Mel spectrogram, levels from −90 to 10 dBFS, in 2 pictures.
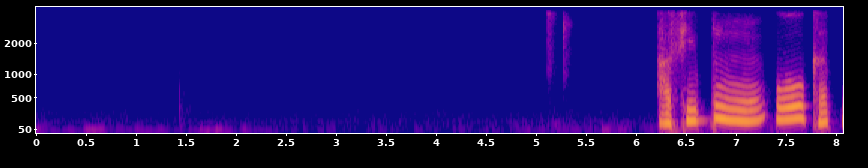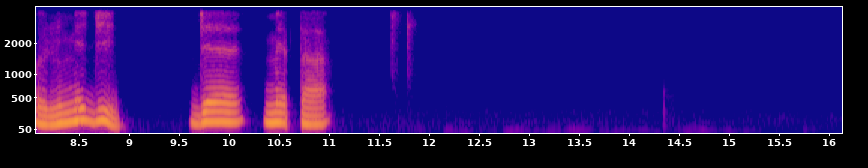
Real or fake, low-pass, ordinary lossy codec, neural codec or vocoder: fake; 3.6 kHz; none; codec, 16 kHz in and 24 kHz out, 1 kbps, XY-Tokenizer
